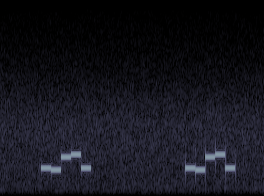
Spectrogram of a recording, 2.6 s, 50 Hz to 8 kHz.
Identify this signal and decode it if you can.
Five-tone selective call (CCIR), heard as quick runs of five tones, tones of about 100 ms. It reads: 21782 21782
